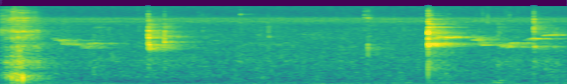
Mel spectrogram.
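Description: A few short slurps and sips of instant noodles and soup, each starting sharply with a high, squeaky sucking tone.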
